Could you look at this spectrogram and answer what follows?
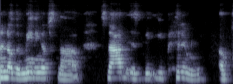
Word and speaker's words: PSNOB: Remember the P is silent. And just so everyone knows, if you want to know the meaning of snob, snob is the epitome of art, fashion, and culture.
